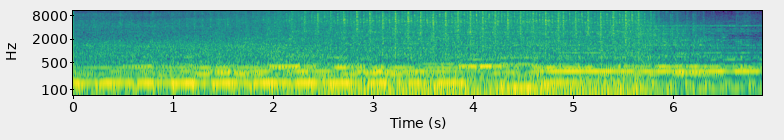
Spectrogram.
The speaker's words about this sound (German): Alle Straßen führen nach Madagaskar. da kommt auch schon das erste Auto.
